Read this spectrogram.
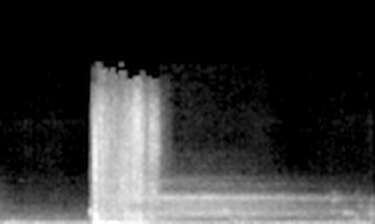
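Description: A short chime sounds as a menu choice is confirmed.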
